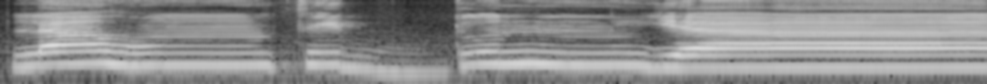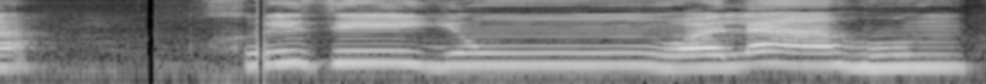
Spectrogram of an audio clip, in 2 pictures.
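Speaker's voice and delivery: slow, held tajweed recitation; Quran recitation. Shown as a demonstration. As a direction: recite with long vowels and care. Verse recitation to close.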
